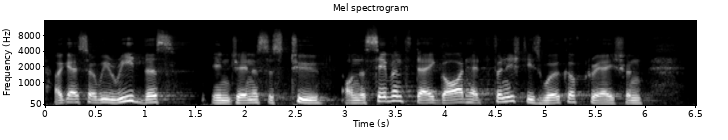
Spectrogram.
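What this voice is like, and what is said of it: Hoarse voice after illness. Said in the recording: “Excuse my voice, but I'm really feeling fine. It's just a bit of a follow on, I guess, from being sick earlier in the week.”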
